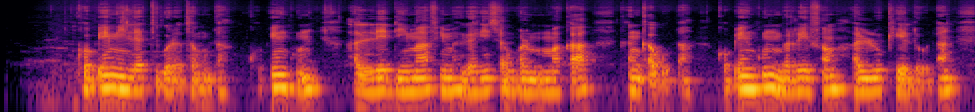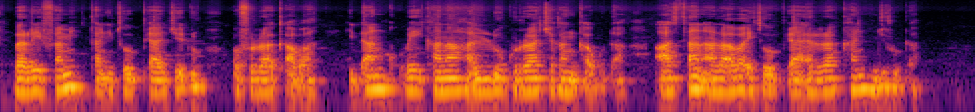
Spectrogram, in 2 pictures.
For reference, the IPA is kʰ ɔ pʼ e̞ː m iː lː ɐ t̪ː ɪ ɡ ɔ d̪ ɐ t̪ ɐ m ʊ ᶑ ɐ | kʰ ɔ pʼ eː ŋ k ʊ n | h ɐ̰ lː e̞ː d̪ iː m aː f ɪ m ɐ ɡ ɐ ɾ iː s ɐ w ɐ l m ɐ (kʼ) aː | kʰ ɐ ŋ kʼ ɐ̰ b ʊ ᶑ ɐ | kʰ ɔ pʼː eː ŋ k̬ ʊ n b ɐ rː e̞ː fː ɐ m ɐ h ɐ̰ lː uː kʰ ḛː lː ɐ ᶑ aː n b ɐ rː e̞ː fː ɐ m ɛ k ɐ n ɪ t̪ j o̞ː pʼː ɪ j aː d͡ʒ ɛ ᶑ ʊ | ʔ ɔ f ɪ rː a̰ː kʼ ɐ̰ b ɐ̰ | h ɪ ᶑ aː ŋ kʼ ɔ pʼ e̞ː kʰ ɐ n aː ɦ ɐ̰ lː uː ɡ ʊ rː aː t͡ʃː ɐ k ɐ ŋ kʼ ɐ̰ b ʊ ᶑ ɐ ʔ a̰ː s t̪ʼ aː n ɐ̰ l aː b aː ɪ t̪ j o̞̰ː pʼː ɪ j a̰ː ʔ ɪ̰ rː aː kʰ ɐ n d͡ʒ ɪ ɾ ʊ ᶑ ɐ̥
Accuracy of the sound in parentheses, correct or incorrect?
incorrect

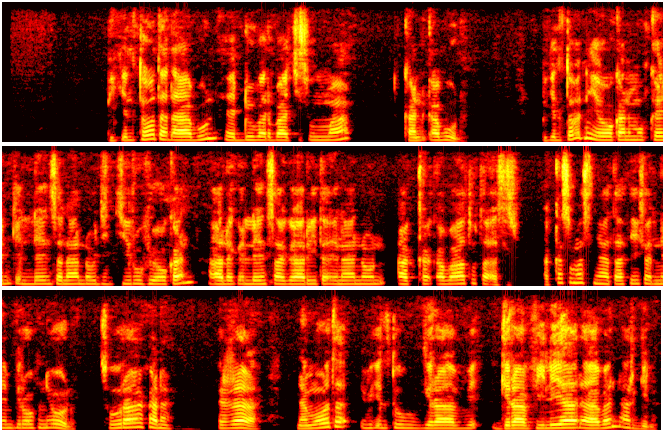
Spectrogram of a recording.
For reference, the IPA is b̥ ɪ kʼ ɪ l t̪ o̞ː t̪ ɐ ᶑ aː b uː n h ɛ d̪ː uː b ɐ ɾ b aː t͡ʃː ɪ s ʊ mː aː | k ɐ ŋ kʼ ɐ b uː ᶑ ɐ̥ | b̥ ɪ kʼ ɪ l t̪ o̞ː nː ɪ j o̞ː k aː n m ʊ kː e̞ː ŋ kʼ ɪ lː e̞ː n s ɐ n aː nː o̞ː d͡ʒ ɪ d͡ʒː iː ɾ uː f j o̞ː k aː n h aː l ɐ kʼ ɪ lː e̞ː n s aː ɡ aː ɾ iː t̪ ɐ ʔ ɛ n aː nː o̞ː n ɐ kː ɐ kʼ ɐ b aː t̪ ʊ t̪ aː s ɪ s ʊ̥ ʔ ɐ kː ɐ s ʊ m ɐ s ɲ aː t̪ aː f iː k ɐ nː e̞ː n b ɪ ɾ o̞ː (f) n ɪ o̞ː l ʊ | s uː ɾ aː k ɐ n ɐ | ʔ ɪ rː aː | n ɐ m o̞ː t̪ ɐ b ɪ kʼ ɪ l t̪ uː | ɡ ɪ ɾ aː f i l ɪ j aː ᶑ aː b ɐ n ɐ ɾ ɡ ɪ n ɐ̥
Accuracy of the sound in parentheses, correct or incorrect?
correct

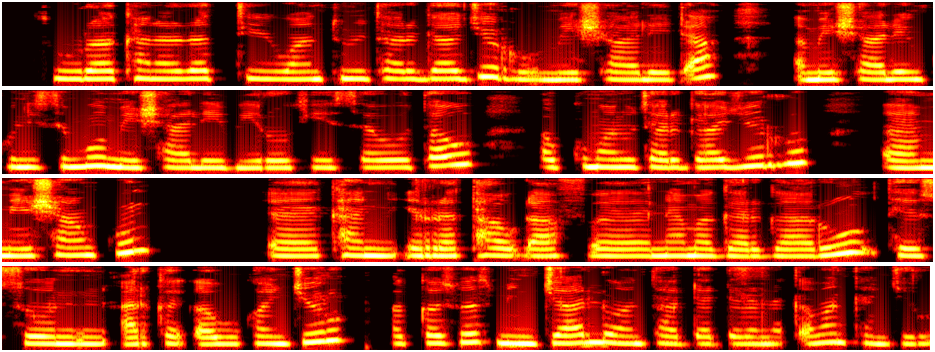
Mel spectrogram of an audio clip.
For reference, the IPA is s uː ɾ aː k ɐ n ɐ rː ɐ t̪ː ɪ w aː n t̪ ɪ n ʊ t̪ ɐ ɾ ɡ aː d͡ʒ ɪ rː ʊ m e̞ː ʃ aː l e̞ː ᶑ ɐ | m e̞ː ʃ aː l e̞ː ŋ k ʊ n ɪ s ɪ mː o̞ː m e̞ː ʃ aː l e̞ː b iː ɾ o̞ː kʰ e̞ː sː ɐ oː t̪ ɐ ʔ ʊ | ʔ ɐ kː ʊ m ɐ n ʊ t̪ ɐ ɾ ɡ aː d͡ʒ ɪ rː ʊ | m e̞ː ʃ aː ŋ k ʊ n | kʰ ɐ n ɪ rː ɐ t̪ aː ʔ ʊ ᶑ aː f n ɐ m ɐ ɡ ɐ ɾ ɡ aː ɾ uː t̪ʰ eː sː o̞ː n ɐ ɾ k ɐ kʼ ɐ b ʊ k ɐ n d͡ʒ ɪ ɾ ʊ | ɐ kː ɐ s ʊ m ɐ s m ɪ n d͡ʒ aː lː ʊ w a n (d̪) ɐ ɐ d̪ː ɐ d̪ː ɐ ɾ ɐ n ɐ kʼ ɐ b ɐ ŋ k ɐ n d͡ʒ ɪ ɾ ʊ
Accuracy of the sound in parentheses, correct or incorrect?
incorrect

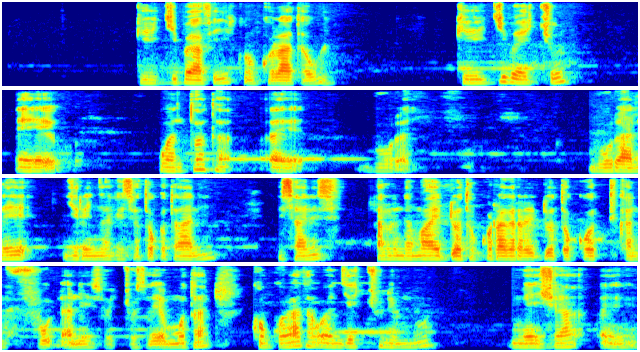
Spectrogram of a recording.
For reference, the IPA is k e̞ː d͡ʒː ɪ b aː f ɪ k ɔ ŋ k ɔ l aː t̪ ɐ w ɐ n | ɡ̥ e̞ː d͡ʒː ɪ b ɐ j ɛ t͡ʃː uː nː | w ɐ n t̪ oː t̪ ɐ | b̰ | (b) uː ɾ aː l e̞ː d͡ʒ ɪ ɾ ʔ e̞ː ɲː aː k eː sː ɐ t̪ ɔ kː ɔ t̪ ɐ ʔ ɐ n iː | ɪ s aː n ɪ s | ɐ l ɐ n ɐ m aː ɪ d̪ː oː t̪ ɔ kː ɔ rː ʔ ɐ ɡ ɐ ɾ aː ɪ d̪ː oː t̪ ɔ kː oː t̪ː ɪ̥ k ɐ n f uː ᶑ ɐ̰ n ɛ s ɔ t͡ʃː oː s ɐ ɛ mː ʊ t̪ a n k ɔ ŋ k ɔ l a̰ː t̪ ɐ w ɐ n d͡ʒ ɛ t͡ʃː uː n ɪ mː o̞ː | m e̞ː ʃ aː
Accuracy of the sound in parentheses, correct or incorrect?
correct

